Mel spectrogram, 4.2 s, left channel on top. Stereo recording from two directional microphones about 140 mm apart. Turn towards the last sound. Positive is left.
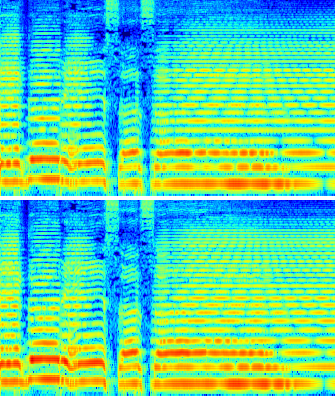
turn(degrees=-35)  # may be behind; listen again after turning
